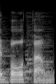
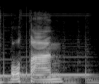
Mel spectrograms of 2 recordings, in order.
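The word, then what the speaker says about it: ボタン: from Portuguese, botão, and it's also unaccented, potentially also because of that, and also because it came in Japanese way earlier, and yeah, that's why it's also from Portuguese.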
